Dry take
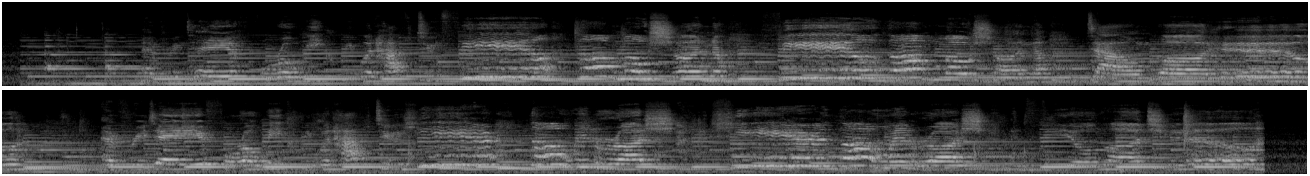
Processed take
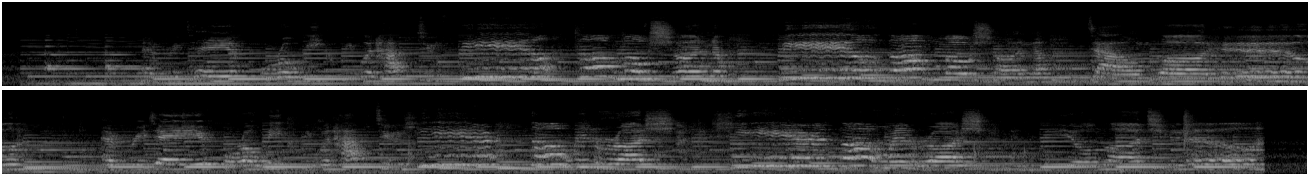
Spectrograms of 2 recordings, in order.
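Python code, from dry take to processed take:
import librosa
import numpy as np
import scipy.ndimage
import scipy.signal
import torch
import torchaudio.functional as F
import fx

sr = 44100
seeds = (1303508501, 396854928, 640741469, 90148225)

y = fx.high_shelf(x, sr, hz=2700.0, db=-8.5)
y = F.gain(torch.from_numpy(y), -5.0).numpy()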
